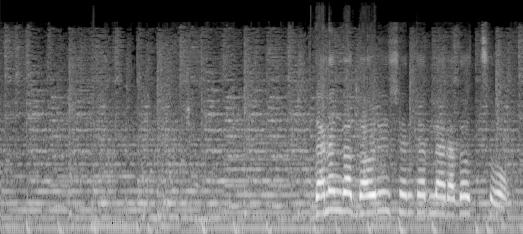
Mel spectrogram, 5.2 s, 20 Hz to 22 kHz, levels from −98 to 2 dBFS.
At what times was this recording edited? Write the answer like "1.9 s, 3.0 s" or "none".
0.9 s, 3.1 s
